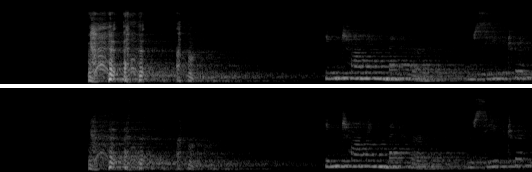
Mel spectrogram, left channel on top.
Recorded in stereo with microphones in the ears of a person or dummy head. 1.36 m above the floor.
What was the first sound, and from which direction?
Laughter, 60° left (ahead or behind).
